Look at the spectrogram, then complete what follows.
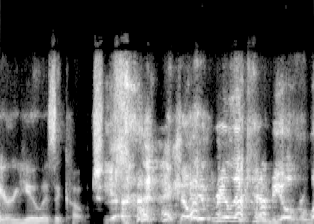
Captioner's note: laughs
